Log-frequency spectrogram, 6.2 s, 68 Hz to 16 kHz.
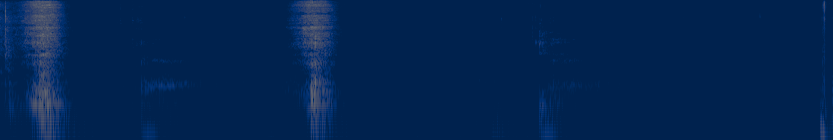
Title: Coming down with a cold again! 2 snotty sneezes and a nose blow!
